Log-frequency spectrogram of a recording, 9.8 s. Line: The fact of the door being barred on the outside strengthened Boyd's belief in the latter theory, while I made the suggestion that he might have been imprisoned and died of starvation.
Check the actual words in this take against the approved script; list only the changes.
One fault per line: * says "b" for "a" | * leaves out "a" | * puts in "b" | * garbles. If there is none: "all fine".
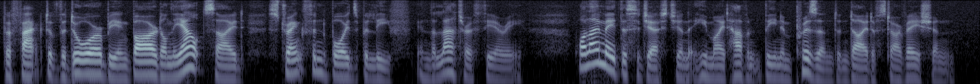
* says "haven't" for "have"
